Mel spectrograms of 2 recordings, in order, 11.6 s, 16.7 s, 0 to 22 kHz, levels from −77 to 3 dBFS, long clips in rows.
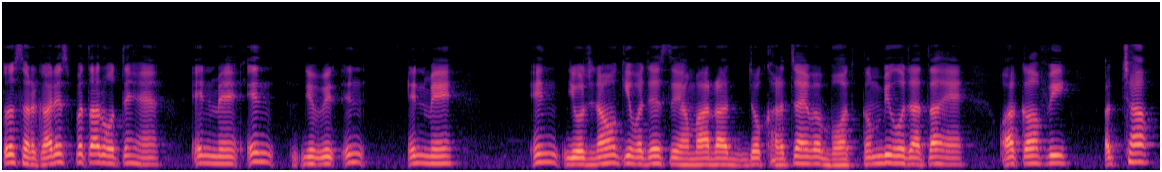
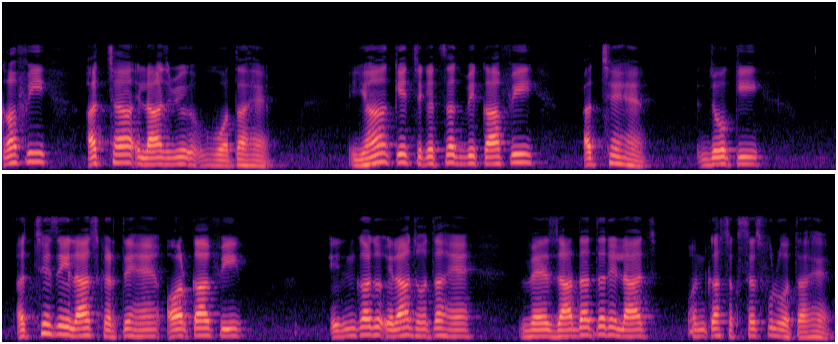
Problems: constant background noise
